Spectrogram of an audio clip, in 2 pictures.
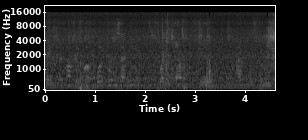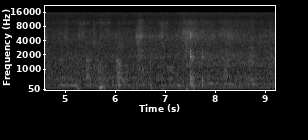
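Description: A puppy knocks a toy about on a carpet.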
